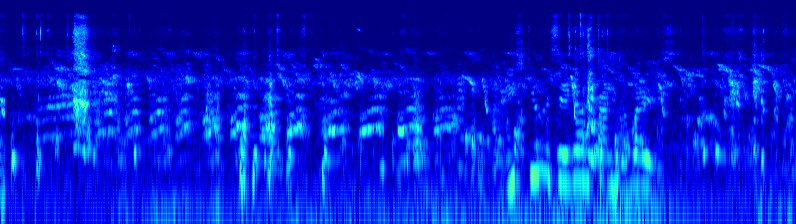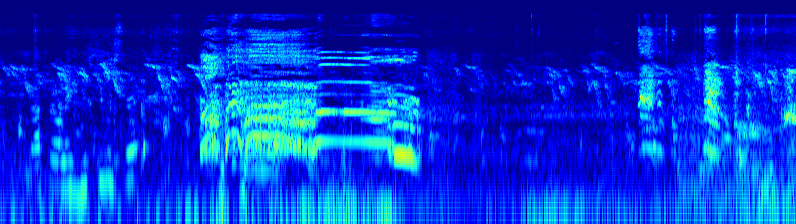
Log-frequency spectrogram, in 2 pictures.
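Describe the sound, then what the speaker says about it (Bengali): Farm chickens cluck in a busy, overlapping stream of calls, then a rooster lets out one loud, close crow lasting about two seconds before the clucking resumes more quietly, with some low background noise throughout. "আমার খামারের মুরগিগুলো আস্তে আস্তে অনেক বেশি হইতেছে"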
